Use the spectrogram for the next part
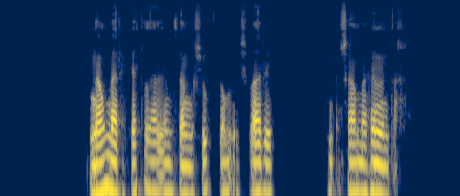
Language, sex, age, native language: Icelandic, male, 30-39, Icelandic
